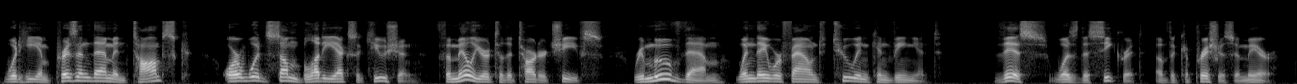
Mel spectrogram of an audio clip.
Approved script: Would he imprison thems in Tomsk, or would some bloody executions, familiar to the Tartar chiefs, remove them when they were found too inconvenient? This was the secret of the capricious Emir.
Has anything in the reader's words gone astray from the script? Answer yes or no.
yes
